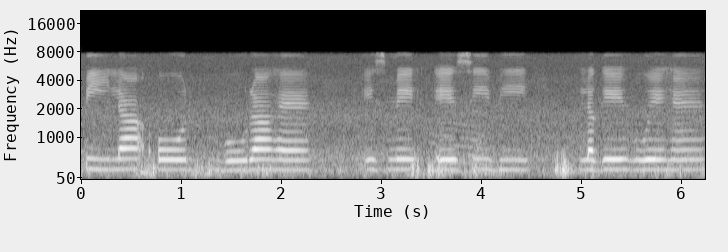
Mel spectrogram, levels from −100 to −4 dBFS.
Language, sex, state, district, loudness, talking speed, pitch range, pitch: Hindi, female, Haryana, Jhajjar, -16 LUFS, 95 wpm, 230-240 Hz, 235 Hz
